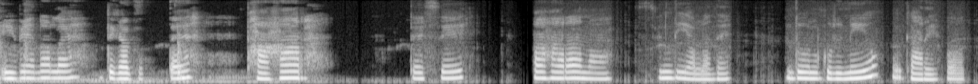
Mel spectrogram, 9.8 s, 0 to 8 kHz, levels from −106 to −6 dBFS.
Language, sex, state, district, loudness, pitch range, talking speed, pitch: Chakma, female, Tripura, Dhalai, -17 LUFS, 185-225 Hz, 85 wpm, 215 Hz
